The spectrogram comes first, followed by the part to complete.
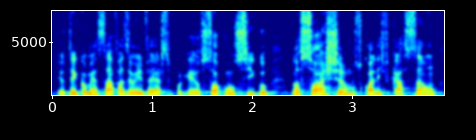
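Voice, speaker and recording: A man's voice: medium pitch, steady tone, very fast, a little mellow. A man speaking as a business leader at a corporate panel, in a direct and emphatic way.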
